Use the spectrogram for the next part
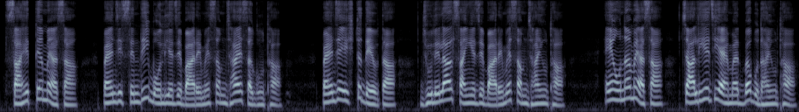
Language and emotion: Sindhi, neutral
